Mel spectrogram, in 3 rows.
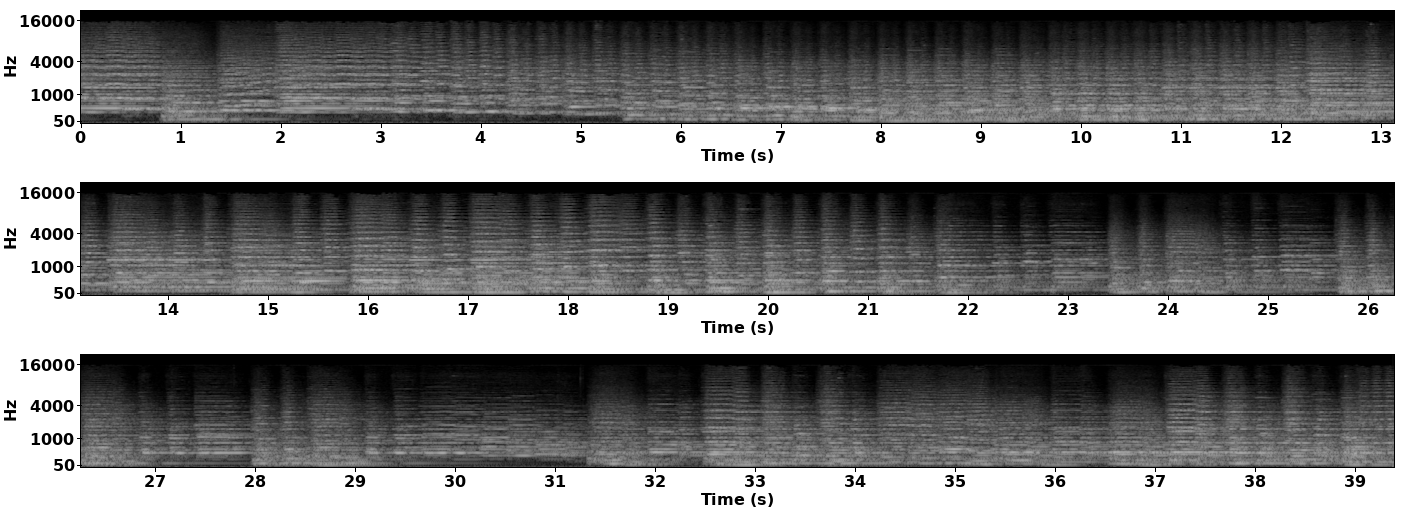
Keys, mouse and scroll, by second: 1.1-2.2 right drag, 2.8-4.0 drag, 4.5-5.5 middle drag, 4.5 scroll, 5.8-6.9 drag, 7.2 s, 8.4-9.5 drag, 11.0 click, 11.7 q, 13.9 click, 15.9 click, 17.4 click, 18.0 right click, 19.5 click, 21.1 click, 21.9 space, 23.3 click, 24.2 s, 26.1 click, 27.6-27.9 scroll down 2, 29.0 click, 32.4 click, 36.2 click, 37.1 click, 37.5-38.1 scroll, 38.7 ctrl+scroll.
